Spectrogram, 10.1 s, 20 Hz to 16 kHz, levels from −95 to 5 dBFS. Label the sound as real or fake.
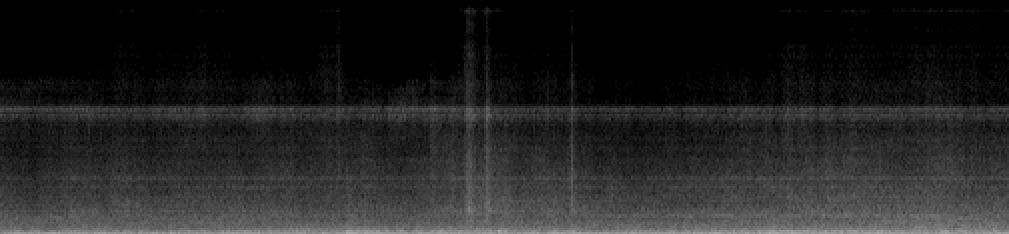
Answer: fake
